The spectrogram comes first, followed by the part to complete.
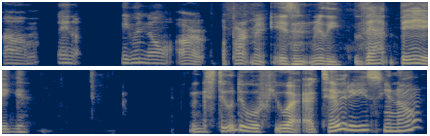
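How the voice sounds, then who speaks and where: Man as a slow, shy catboy, ASMR role-play. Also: fairly high pitch, no room sound, clean studio sound. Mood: hesitant, sweet. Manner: hesitant, bashful, soft-spoken with nervous giggles. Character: shy, gentle young catboy living with partner.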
